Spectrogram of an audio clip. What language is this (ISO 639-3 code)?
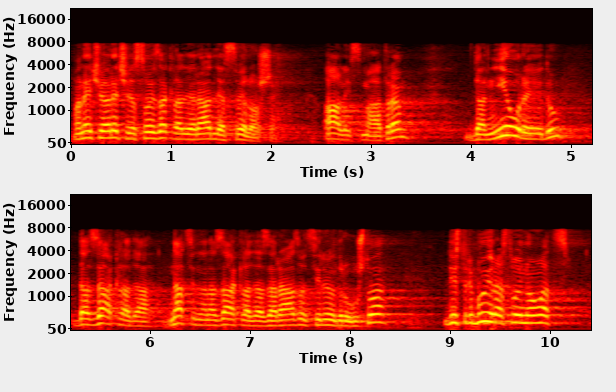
hrv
